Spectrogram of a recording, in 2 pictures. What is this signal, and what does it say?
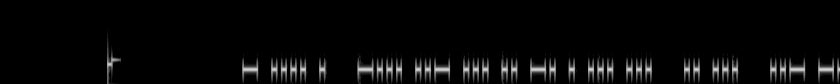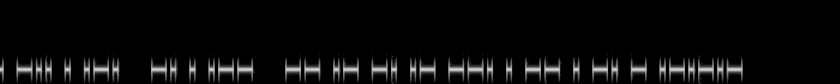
Morse code, heard as a keyed tone, about 25 wpm, 700 Hz. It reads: THE BUSINESS IS UNDER NEW MANAGEMENT.
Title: Sentences from Top 1000 Words - Review Part 4 - 25wpm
